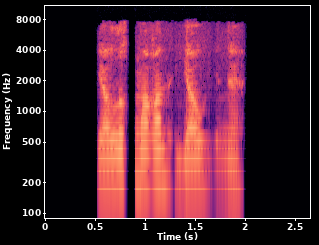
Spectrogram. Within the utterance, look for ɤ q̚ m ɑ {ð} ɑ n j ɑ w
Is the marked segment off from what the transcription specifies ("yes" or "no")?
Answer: yes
